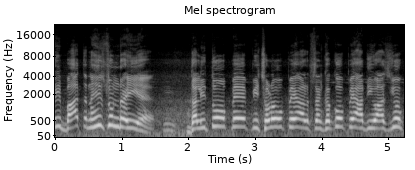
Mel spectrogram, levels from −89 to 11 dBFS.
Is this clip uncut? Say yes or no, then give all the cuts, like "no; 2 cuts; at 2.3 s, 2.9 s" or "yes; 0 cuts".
yes; 0 cuts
